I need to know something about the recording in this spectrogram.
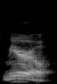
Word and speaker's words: Mierau: Mierau, did I say it right? You're close. Mierau, Mierau.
